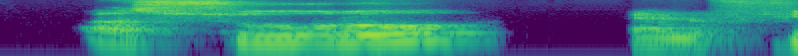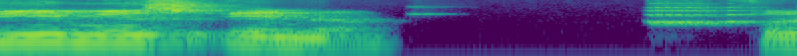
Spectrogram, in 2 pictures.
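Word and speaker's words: الصور: Al means da, and pronunciation will be asuro, lam is silent, asuro, and fi means in.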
